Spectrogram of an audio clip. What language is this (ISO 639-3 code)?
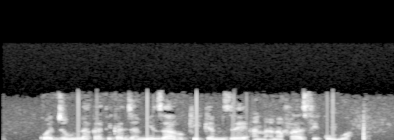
swa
